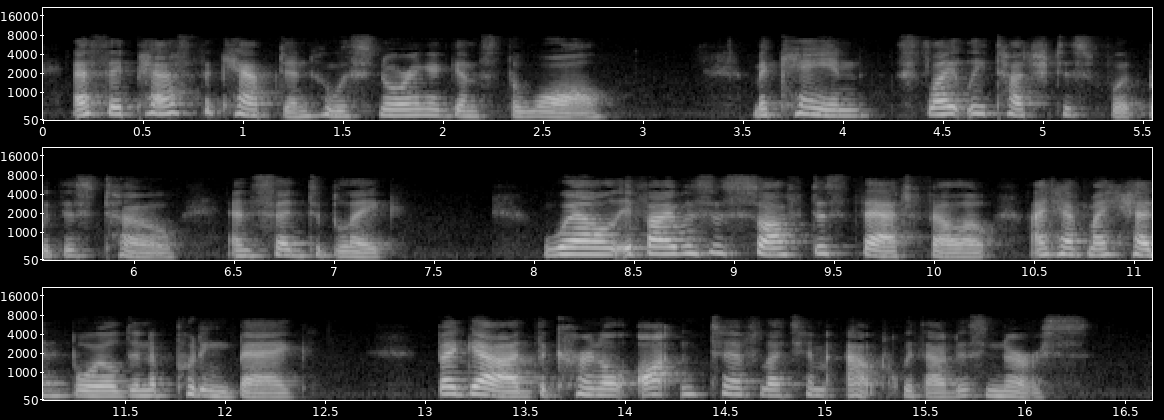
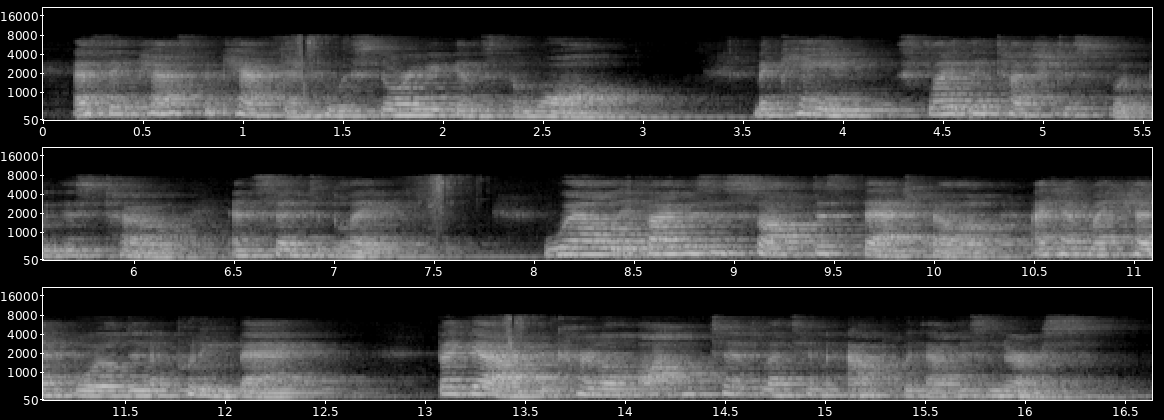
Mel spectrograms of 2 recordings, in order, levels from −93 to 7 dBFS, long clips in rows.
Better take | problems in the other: first | noise reduction (neural separator model SepFormer DNS4)

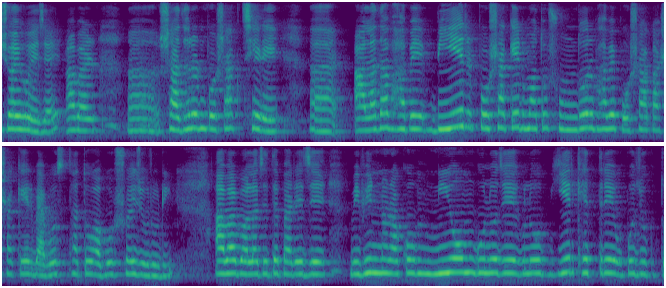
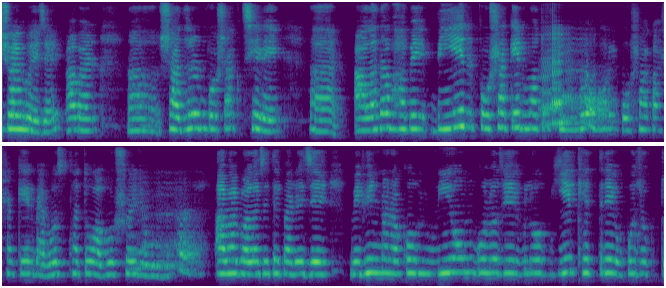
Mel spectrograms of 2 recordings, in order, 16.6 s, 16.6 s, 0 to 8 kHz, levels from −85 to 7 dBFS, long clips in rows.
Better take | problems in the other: first | noise reduction (neural mask model DeepFilterNet 3)

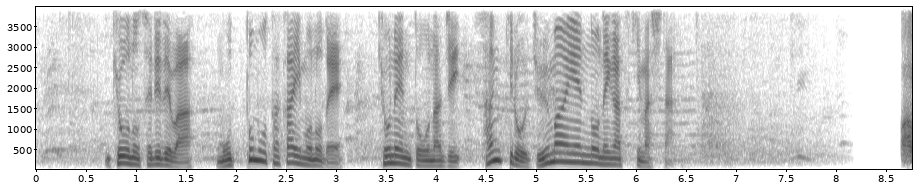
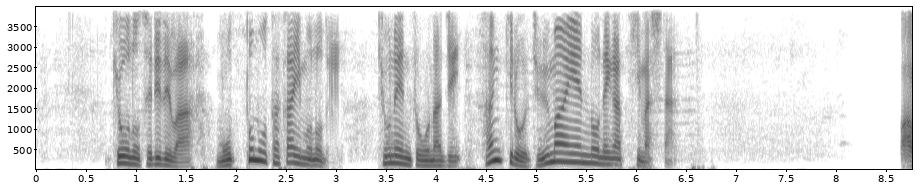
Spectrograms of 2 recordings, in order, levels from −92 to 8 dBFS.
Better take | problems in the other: first | noise reduction (neural separator model SepFormer WHAM!)

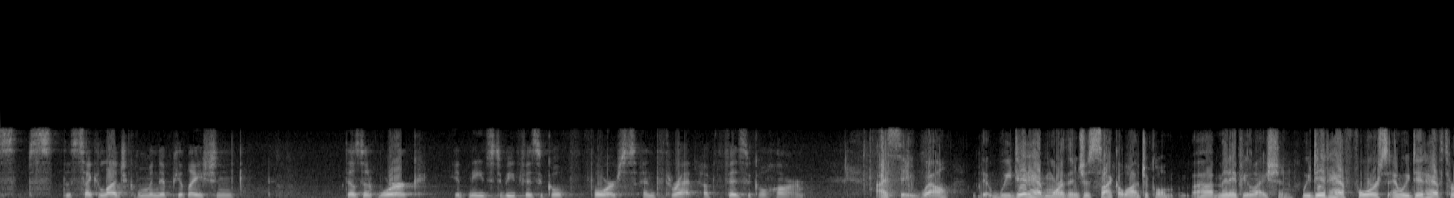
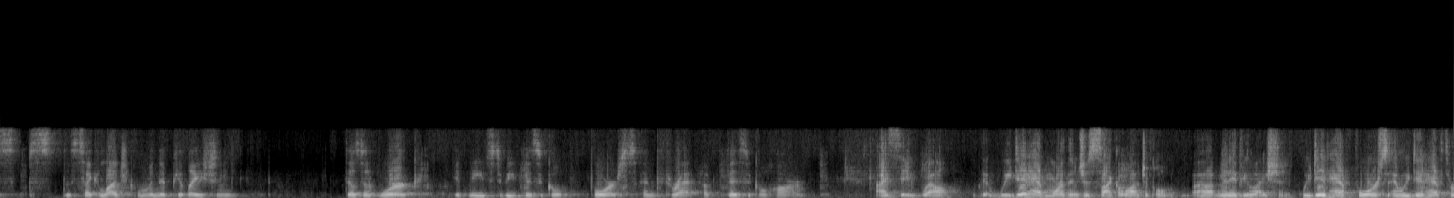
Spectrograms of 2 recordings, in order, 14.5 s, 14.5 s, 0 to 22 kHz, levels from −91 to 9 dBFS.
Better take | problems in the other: first | noise reduction (neural separator model SepFormer DNS4)

